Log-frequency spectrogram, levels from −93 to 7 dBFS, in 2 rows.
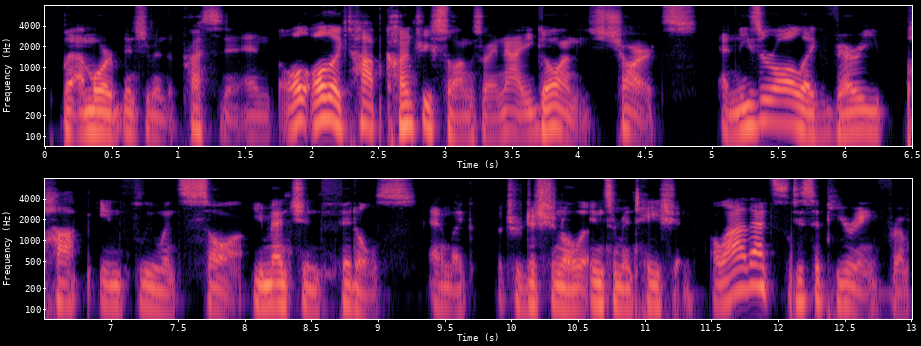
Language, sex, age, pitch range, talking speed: English, male, 20-39, 105-130 Hz, 200 wpm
